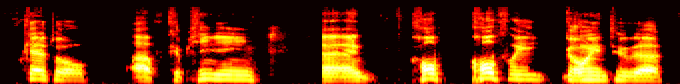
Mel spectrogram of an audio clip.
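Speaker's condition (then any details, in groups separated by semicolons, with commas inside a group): Cerebral palsy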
